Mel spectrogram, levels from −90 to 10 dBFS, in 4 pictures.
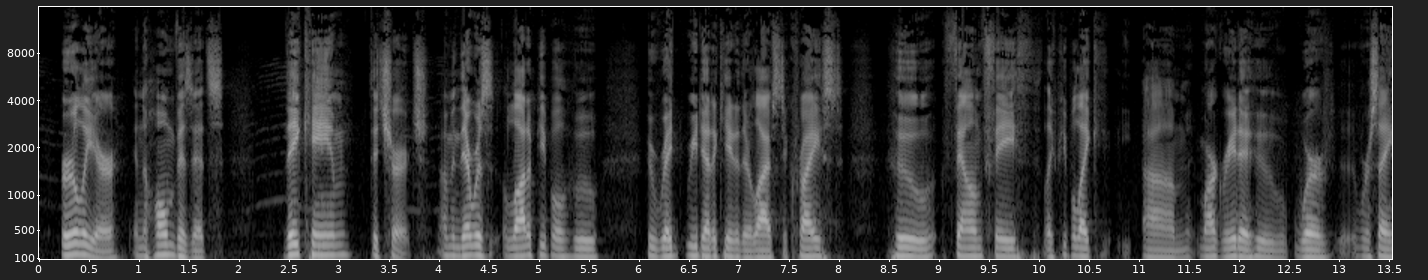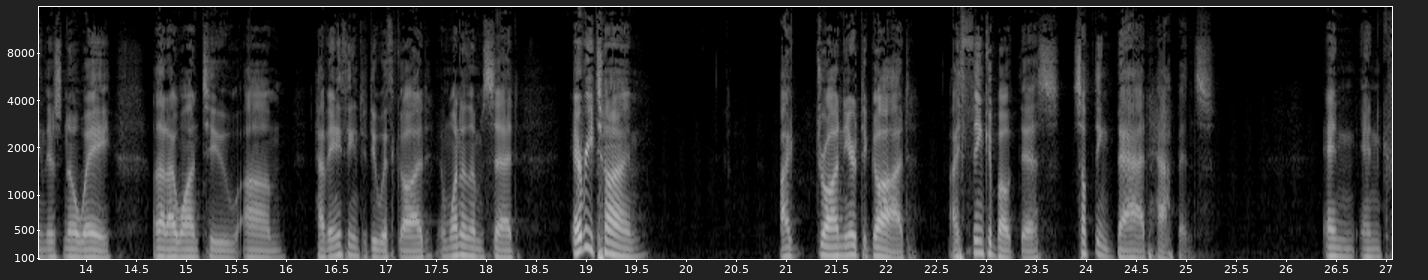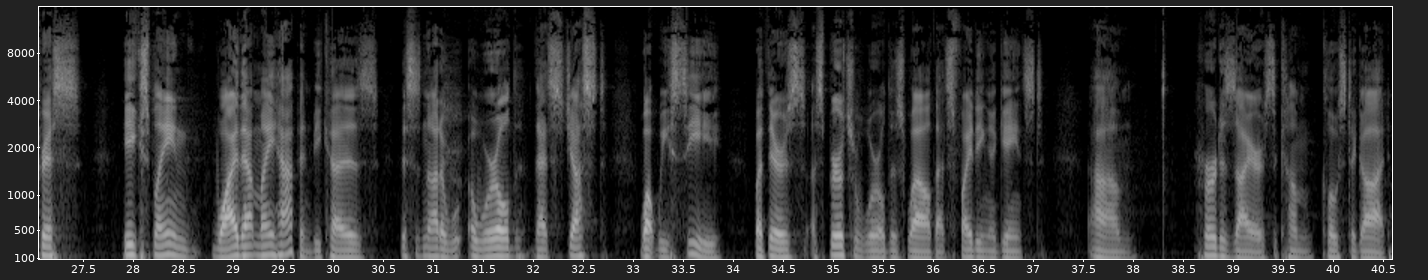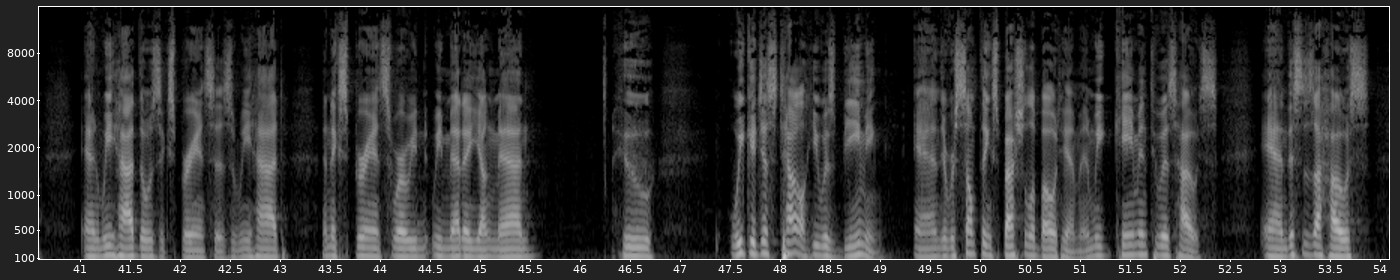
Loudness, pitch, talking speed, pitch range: -29 LUFS, 120 Hz, 170 wpm, 105-130 Hz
